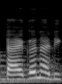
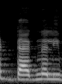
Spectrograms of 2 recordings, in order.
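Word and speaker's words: Diagon Alley: में चले जाने से उसने गलत प्रोनाउंस कर दिया था और डायगन एली की जगह डायगनली बोल दिया था और नॉक्टन एली पहुंच गया था।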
